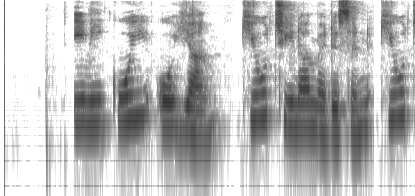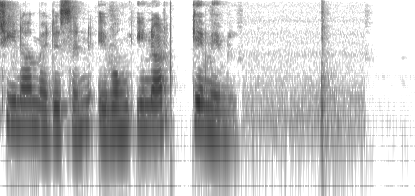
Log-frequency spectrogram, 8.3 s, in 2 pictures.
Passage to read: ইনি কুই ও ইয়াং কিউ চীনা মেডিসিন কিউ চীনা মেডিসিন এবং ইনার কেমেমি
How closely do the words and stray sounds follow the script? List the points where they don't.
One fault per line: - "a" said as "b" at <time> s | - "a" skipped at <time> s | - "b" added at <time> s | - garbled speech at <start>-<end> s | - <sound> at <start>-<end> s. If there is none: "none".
- thud at 7.4-7.7 s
